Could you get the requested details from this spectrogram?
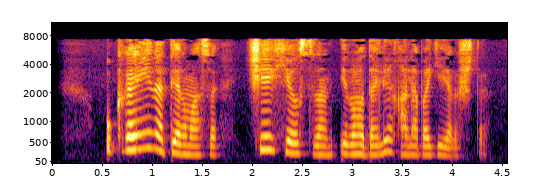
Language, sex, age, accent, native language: Uzbek, female, 25-34, Farg'ona, Uzbek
